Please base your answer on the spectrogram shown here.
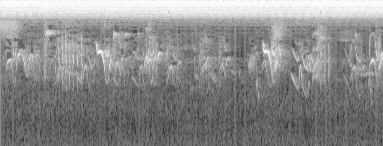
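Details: Jameson's firefinch, a rare visitor to a suburban garden in Pretoria, South Africa, gives a busy run of high, thin twittering notes, sharp chips and short trills, packed closely together over a soft background hiss.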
